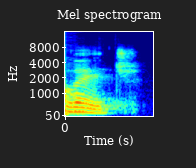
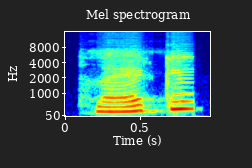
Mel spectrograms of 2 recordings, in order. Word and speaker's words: plague: It's not pledge. What is the pronunciation? Plague.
